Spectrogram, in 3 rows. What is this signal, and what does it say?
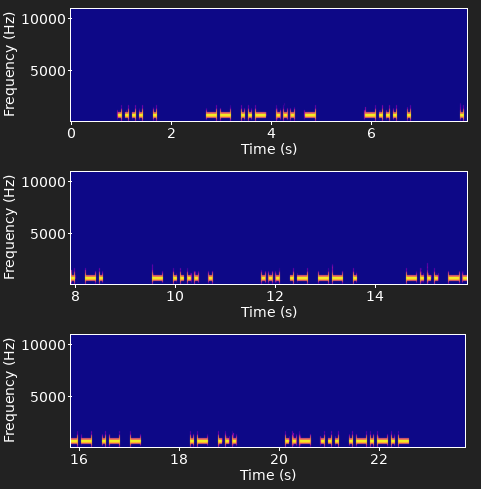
Morse code, heard as a keyed tone, about 17 wpm, 700 Hz. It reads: HE MUST BE IN THE SAME BOAT AS US.
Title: 2x Word-Spacing - Sentences from Top 500 Words - 17wpm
